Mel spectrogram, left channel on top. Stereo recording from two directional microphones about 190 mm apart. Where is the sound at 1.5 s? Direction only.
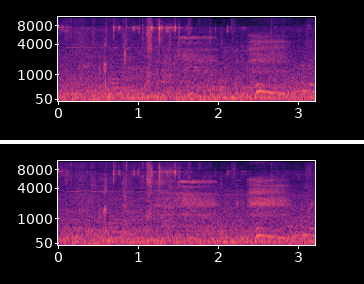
10° left (ahead or behind).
